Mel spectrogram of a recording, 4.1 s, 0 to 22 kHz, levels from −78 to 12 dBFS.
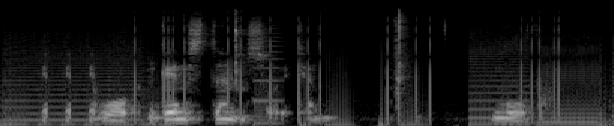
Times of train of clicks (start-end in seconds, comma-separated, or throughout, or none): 0.89-3.73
